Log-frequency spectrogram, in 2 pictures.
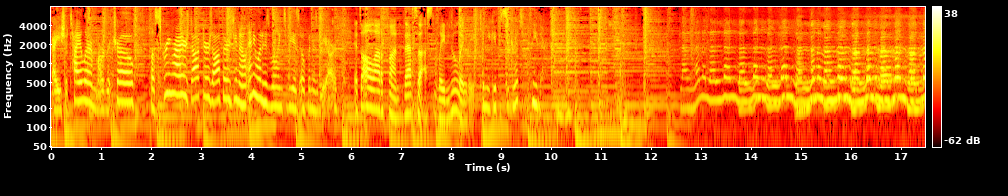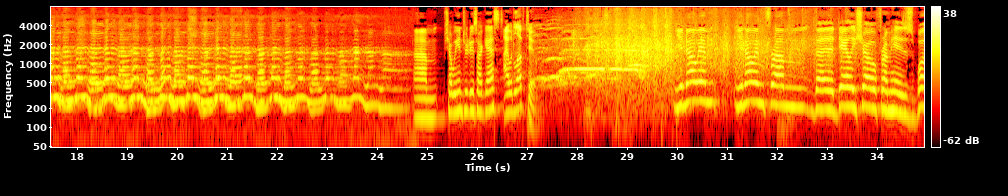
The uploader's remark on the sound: Live at SF Sketchfest. Live on stage at the Eureka Theatre as part of the 2016 SF Sketchfest.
